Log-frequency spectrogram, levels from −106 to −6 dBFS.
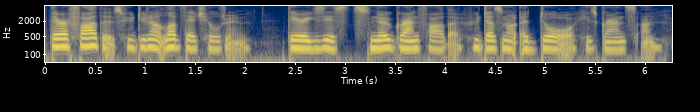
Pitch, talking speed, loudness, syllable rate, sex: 180 Hz, 180 wpm, -19 LUFS, 5.2 syllables/s, female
